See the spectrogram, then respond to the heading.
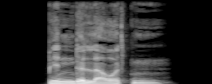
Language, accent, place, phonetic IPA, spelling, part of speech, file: German, Germany, Berlin, [ˈbɪndəˌlaʊ̯tn̩], Bindelauten, noun, De-Bindelauten.ogg
- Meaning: dative plural of Bindelaut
